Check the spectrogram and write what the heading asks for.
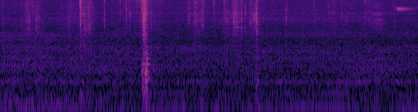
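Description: Wooden poles knocking together as they are laid and shifted on a log shelter frame: one loud knock about two seconds in, with a few lighter wooden clicks around it.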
